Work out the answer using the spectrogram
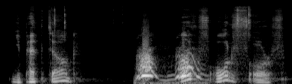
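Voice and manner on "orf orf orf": squeaky mock woof, then fading; a happy little woof; dog woof. Voicing the dog.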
